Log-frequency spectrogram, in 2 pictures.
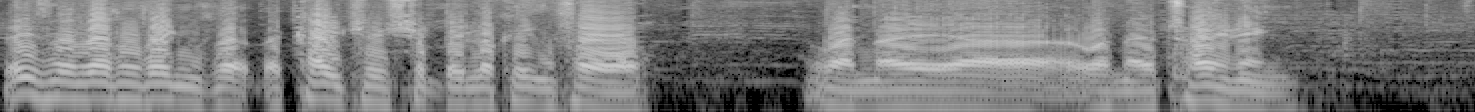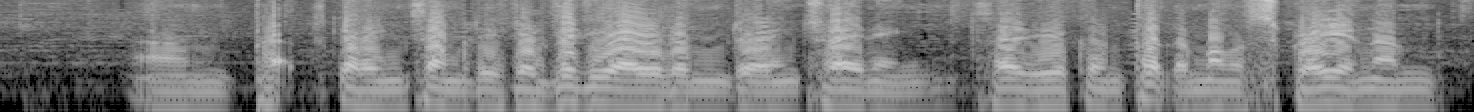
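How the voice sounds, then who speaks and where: Hesitant low-voiced male sports commentator. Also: fairly even intonation, normal speed, mellow, faint music behind, rough recording. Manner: hesitant, thinking aloud. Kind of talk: live race commentary.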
